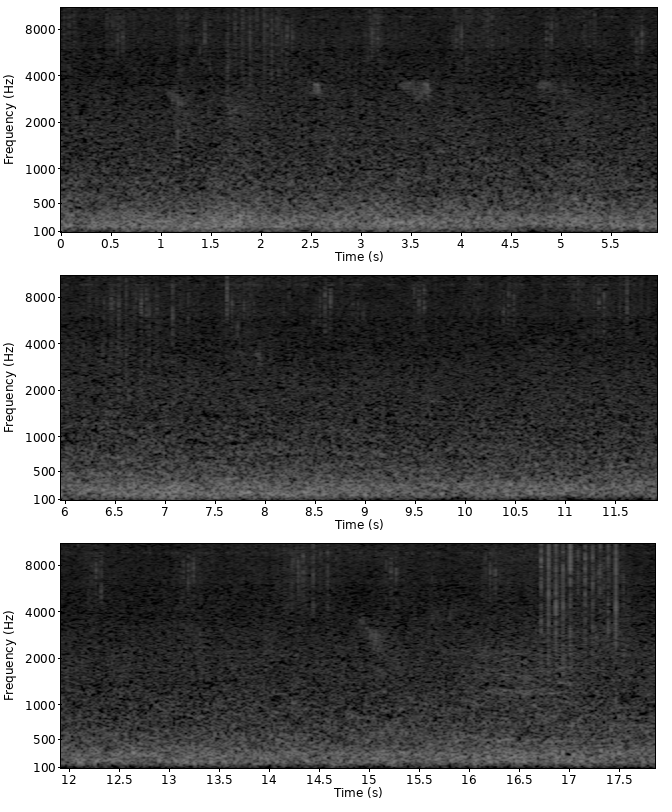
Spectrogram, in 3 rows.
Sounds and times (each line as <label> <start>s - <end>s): different kind of crickets 0.5s - 8.8s
different kind of crickets 14.1s - 17.8s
